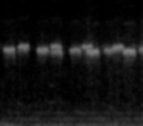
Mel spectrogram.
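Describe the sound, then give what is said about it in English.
Three crickets chirp in a steady, high-pitched trill of repeated bursts, several overlapping voices pulsing about four or five times a second, with no talking. “Soon there were three crickets chirping.”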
